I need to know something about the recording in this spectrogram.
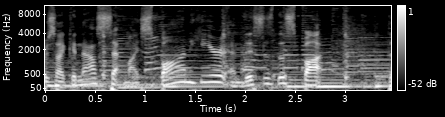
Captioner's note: none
